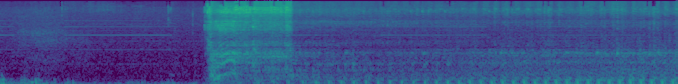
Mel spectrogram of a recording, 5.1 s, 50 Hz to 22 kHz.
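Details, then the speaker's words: 1999 John Deere Gator 4x2 after new carburetor, coil, plug, fuel pump and fixing a vacuum leak, started on full choke: brief crank, instant catch, steady even putter at idle, not fully warmed; runs cleanly. "And here she is at idle and not fully warmed up."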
